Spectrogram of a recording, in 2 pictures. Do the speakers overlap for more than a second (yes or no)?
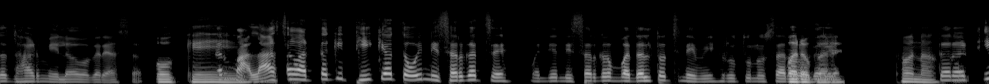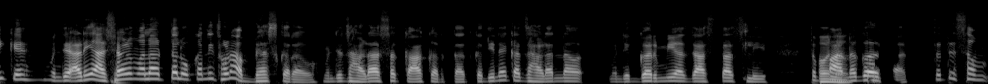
no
